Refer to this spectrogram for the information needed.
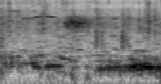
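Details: Pigeons kept at a farm in Mirpur, Dhaka, indoors; low, soft droning coos running steadily, rising into a louder purring coo near the end.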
